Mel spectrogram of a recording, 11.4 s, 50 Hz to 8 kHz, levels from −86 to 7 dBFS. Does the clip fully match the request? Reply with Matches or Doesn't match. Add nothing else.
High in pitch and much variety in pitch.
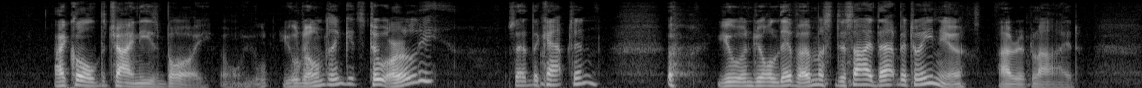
Doesn't match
